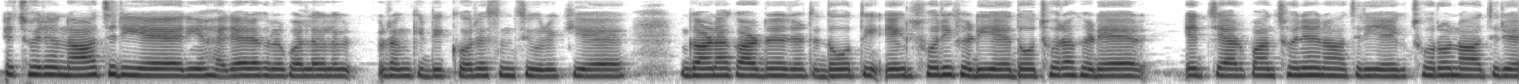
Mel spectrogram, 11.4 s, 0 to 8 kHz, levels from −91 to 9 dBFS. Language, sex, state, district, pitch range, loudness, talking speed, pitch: Marwari, female, Rajasthan, Nagaur, 200-220 Hz, -16 LUFS, 210 wpm, 210 Hz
